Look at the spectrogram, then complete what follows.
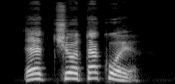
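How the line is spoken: Loud inquiry. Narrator (Russian): громко осведомился Бонни

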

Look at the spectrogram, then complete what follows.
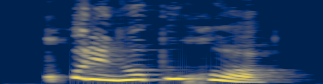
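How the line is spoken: Triumphant yelling. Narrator (Russian): завопила Белочка, бросив торжествующий взгляд

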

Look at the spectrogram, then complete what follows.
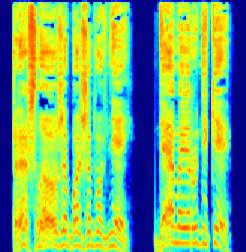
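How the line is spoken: Shouting over phone. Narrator (Russian): прокричал голос из трубки

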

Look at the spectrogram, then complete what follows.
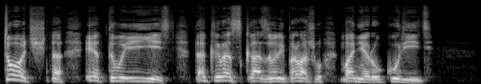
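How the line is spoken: Exclamation, young man. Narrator (Russian): воскликнул юноша

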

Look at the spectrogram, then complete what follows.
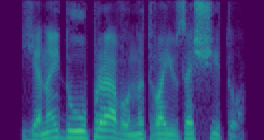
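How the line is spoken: Hateful growl. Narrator (Russian): ненавидяще прорычал Дангард

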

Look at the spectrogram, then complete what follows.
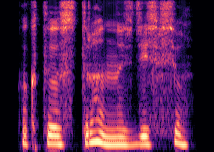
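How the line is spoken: Muttering. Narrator (Russian): пробормотал Андрей

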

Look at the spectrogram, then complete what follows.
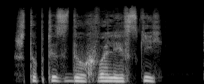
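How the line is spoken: Hateful hiss. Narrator (Russian): с ненавистью прошипела Карина

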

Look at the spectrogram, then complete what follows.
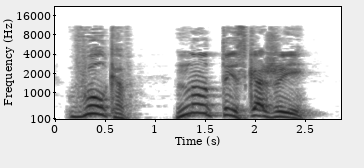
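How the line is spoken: Beaming exclamation. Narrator (Russian): он просто расплылся в улыбке и воскликнул

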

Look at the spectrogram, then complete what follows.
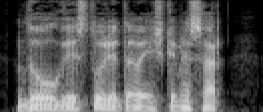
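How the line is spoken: Plain. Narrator (Russian): ответил Кольцов

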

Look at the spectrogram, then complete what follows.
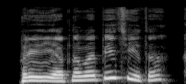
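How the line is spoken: Chuckling. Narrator (Russian): хохотнула она

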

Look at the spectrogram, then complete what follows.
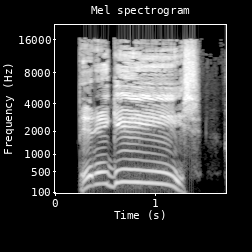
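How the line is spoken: Shouted in chorus, offstage. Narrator (Russian): Хором крикнули где-то справа

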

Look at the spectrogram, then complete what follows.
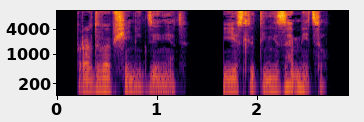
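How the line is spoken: Wry snort. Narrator (Russian): хмыкнул Даррелл

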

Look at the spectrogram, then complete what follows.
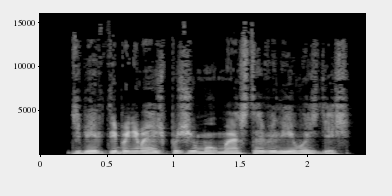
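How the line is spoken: Plain. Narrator (Russian): спросил Дубинс

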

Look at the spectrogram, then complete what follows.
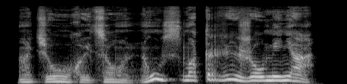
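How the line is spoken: Agitated hissing old soldier. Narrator (Russian): продолжал шипеть весь в волнениях старый солдат

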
